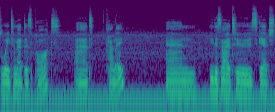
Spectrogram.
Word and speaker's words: Calais: It's in an area called Salé. Calais, is Calais, it? Calais. Sorry, I've been trying to pronounce that all day.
